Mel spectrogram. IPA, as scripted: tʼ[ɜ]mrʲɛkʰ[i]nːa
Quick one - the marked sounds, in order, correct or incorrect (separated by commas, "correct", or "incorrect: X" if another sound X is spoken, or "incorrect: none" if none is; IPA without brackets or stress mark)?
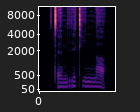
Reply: incorrect: ɛ, correct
